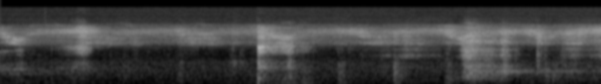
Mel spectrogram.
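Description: Steady chorus of insects in the trees, with a walker's breaths close to the microphone; two louder breaths stand out, about two and a half and five seconds in.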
